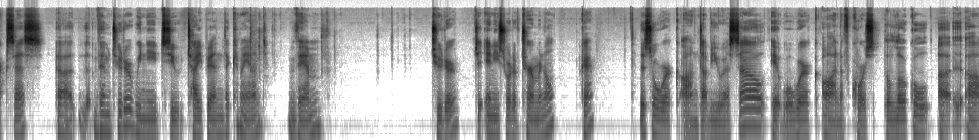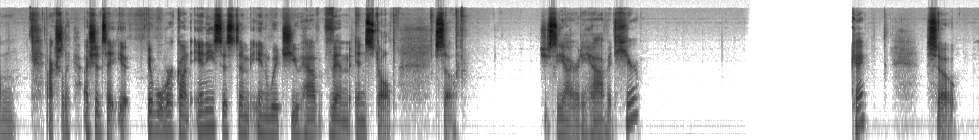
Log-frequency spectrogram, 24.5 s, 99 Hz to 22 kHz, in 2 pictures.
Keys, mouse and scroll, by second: 2.9-5.6 typing, 17.9 Return.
